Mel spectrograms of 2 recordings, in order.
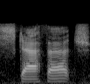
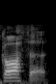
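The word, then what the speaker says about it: Scáthach: I always remember reading it as Scathach, and I was like, that's a weird name. But then I like looked it up, and it's like it's pronounced Scotha, and it's like, oh, that's much better than Scathach.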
